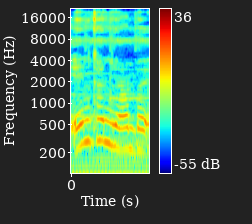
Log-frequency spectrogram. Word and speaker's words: Inkanyamba: creature called the Inkanyamba, and here is the pronunciation. The Inkanyamba is a legendary snake said to live in a waterfall lake area in South Africa called Howick Falls.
